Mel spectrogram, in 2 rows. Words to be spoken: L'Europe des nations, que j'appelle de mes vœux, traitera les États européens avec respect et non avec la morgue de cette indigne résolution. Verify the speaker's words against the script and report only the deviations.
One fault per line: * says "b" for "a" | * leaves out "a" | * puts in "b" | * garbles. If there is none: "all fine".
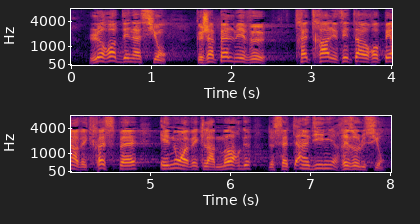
* leaves out "de"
